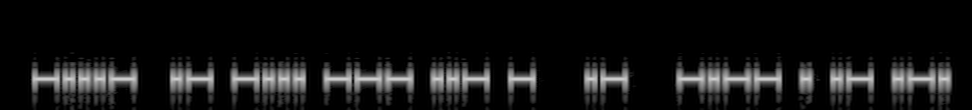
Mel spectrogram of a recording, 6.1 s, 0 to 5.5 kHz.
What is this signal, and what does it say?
Morse code, heard as a keyed tone, about 25 wpm, 600 Hz. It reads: <BT> ABOUT A YEAR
